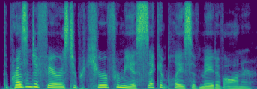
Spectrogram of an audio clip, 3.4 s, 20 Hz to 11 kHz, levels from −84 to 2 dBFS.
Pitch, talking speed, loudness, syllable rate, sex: 220 Hz, 260 wpm, -16 LUFS, 6.7 syllables/s, female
